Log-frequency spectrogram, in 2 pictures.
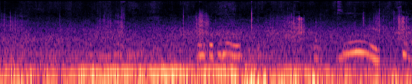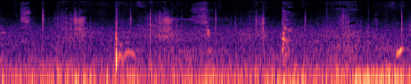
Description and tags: Sonic snaps CEVL Stones
Field recordings from Centro Escolar Vale de Lamaçaes and its surroundings, made by pupils.
aes, Fieldrecordings, Lama, Sonicsnaps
